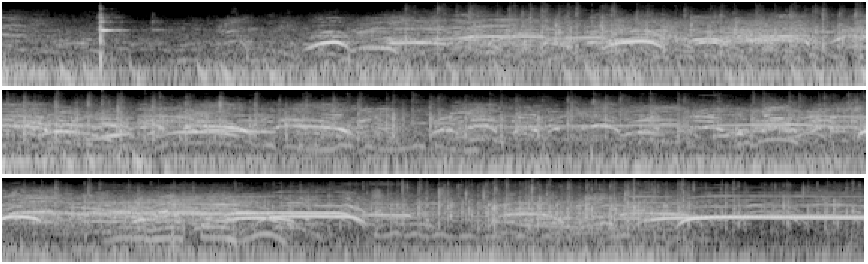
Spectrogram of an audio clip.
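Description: A metal baseball bat hits the ball once with a sharp, briefly ringing ping about a second in. Then many voices of a crowd, adults and children, shout and cheer loudly and continuously as the ball is put in play.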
